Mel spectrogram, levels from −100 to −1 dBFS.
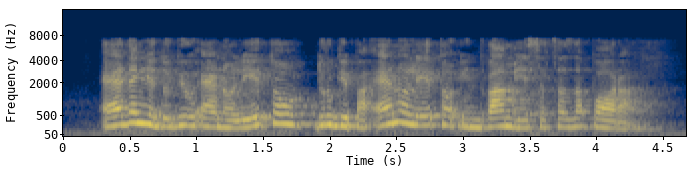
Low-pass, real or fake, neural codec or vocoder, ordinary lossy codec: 7.2 kHz; fake; codec, 16 kHz, 16 kbps, FunCodec, trained on LibriTTS, 50 frames a second; none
